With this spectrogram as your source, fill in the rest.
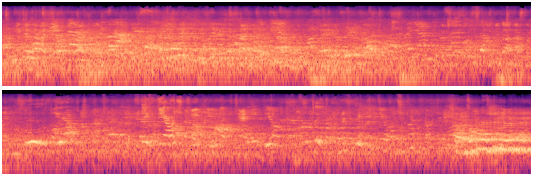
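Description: Young children chatter and call out in an echoing hall.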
